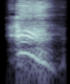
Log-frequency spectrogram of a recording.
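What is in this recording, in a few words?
death, dialogue generic Italian; mohaa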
